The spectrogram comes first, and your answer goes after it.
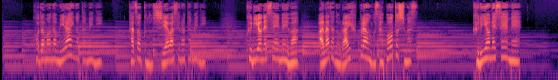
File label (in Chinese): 保险公司广告, 亲切语调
